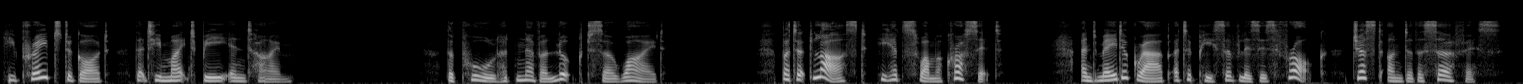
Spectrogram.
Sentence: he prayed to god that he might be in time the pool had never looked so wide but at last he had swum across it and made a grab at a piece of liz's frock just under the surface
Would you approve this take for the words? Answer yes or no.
yes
